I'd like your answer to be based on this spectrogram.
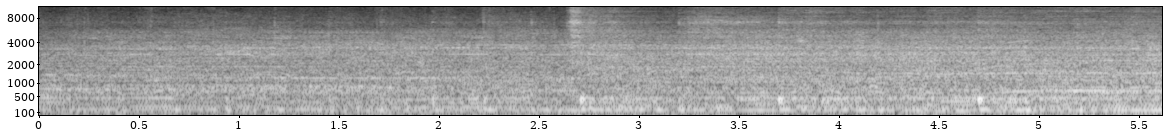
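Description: A steady, dense roar of a large basketball arena crowd fills the air at a 2016 UC Riverside vs Utah game, a continuous wash of murmuring with a few louder bursts and no clear single voice.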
